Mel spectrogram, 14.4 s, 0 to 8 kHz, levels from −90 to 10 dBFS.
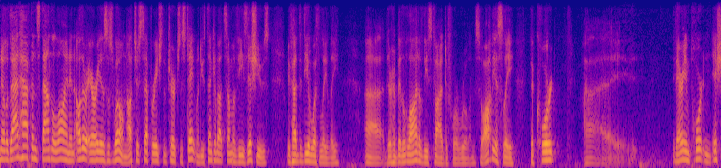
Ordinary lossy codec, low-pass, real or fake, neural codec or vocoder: Opus, 24 kbps; 7.2 kHz; fake; codec, 16 kHz in and 24 kHz out, 0.6 kbps, FocalCodec, streaming, 4096 codes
